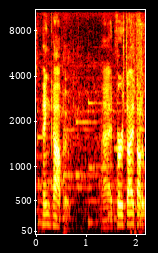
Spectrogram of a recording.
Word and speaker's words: Pankapu: And yes, it's pronounced Pankapu.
